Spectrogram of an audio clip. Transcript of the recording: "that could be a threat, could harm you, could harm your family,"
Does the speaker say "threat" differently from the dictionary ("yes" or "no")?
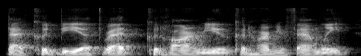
no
